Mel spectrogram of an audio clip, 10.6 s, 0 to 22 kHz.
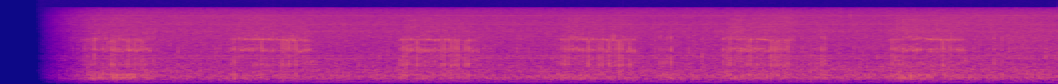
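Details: Domestic cat, 14-and-a-half years old, treated for small cell lymphoma, purring continuously while receiving a head massage indoors; steady low rumbling purr with faint repeated rhythmic brushing or rubbing sounds about once a second.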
